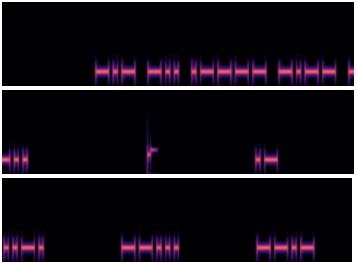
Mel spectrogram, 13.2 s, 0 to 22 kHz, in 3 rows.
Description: Morse code, heard as a keyed tone, about 22 wpm, spaced as for 12 wpm, 700 Hz. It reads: KD1YD AF7Q
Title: USA Call Signs - 5 Characters - 6x Character Spacing - 22wpm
